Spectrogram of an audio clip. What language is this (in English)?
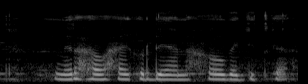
Somali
